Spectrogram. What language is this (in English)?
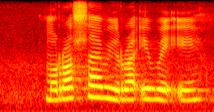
Northern Sotho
